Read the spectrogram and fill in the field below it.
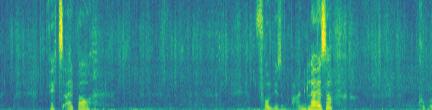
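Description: A woman speaks calmly close to the microphone, outdoors.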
